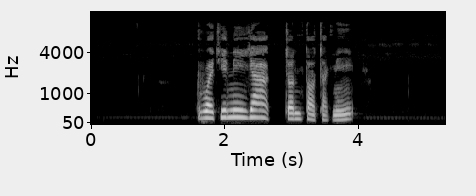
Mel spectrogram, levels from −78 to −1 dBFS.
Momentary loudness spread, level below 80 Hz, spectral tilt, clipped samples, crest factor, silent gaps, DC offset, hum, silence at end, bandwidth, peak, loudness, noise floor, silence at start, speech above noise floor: 7 LU; -72 dBFS; -5.5 dB/octave; under 0.1%; 20 dB; none; under 0.1%; none; 1.4 s; 11.5 kHz; -6 dBFS; -23 LUFS; -68 dBFS; 1.6 s; 46 dB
